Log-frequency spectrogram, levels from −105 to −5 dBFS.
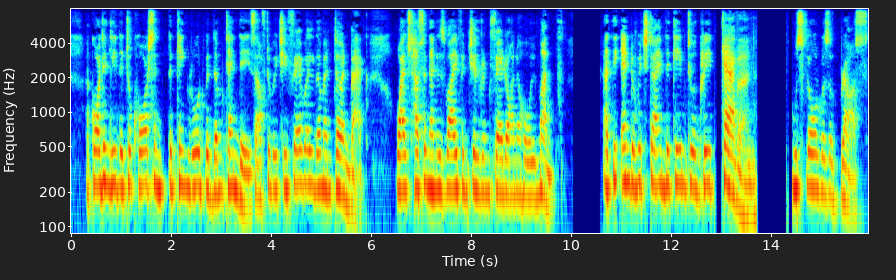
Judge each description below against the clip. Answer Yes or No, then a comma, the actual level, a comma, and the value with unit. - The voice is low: No, high, 215 Hz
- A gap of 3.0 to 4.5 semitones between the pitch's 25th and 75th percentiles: No, narrow, 2.4 semitones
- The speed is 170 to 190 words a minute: Yes, average, 185 wpm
